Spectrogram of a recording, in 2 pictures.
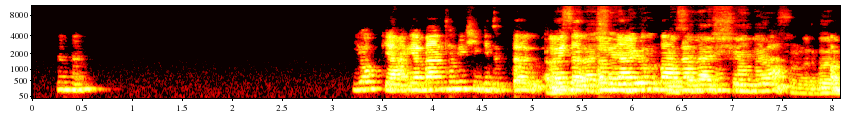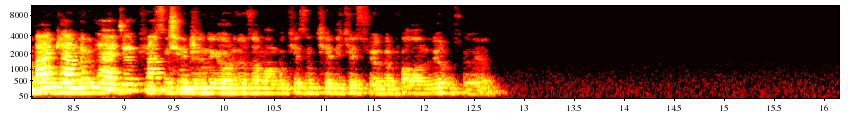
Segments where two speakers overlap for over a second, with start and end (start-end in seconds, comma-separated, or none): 5.1-7.5, 8.0-9.8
